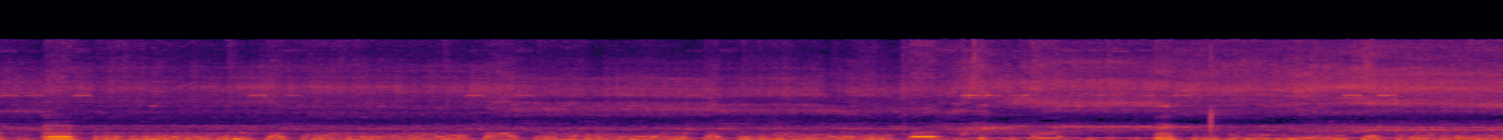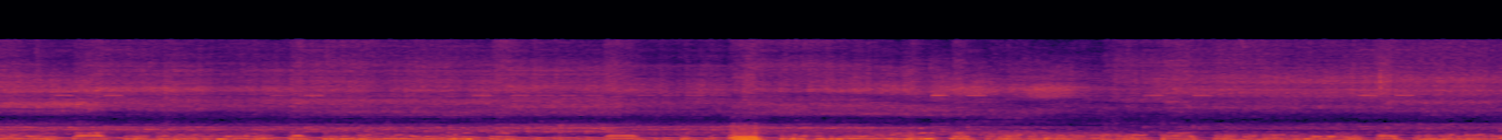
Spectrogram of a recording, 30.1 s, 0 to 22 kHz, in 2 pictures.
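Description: Ultimaker 2 3D printer at work: its stepper motors give pitched tones that jump in pitch with every move of the print head, with brief louder tones about half a second in, about nine seconds in and about twenty-two seconds in. A steady hiss from the printer's cooling fans runs underneath.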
